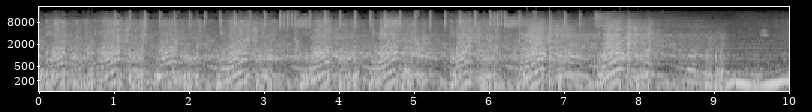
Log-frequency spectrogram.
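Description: Supercar engine revved hard in quick repeated blips, its pitch jumping up and down, with sharp crackles over the top. Near the end the car pulls away and the engine note climbs steadily under acceleration.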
